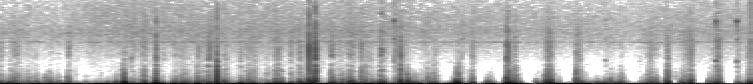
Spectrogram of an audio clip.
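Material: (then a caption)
Silicone. Metal dental picks scratch inside the ear canals of silicone ear molds on a binaural microphone. Close, muffled scraping and scratching rubs along with many short, sharp bursts that flash up into the high range, over a steady deep rumble.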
